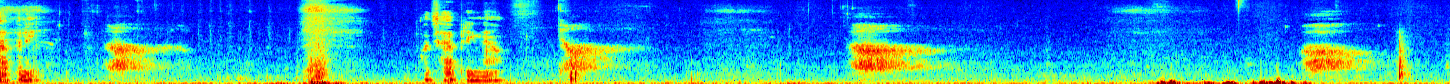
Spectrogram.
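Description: An elderly woman sighs and breathes out heavily.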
